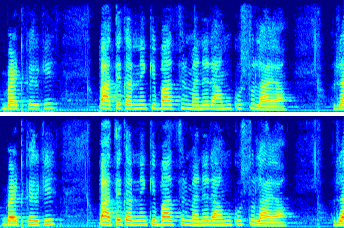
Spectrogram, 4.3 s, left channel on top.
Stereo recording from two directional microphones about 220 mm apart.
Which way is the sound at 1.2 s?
15° right (ahead or behind).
